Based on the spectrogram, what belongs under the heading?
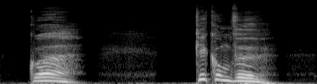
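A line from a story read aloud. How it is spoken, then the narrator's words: Stammered. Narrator (French): balbutia le père Traînard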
